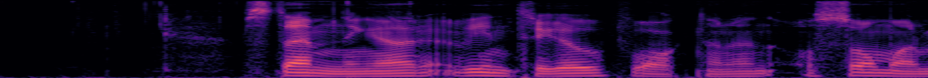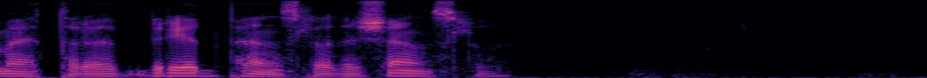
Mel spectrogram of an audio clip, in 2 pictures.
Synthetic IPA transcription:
st̪ɛmnɪŋaɾvɪnt̪ɾɪɡaɵpːvɑːknad̪ənɔsɔmːaɾmɛːt̪ʰaɾəbɾeːd̪̚pʰɛnslad̪əɕɛnslʊɾ

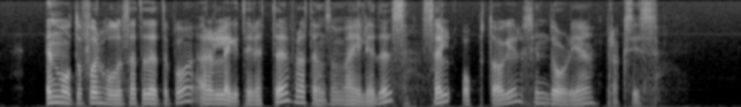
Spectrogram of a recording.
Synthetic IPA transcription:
eːnmoːt̪əɔfɔɾɦɔlːəsæɪt̪ʰɪld̪ɛt̪ːəpʰoːæ̰ɾolɛɡːət̪ʰɪlɾɛt̪ʰːəfɔɾɑt̪̚d̪ɛnsɔmʋæɪleːd̪əssɛlːɔ̰pd̪̥ɑ̰ːɡəɾsɪnd̪oːɭɪ̰əpʰɾɑ̰ksɪ̰s

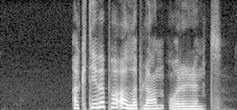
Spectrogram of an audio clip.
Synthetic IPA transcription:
ʔɑkt̪ɪʋəpʰoːʔɑləpʰlɑːno̰ːɾəɾʉnt̪

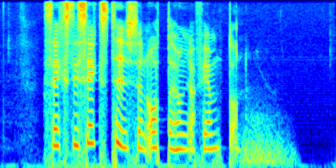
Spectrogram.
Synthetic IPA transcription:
sɛkst̪ɪsɛkst̪ʰʉ̟ːsənʔɔt̪ːaɦɵnd̪ɾafɛmt̪ɔ̰n

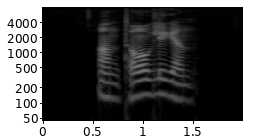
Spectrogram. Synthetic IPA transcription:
ant̪ʰɑːɡlɪɡən

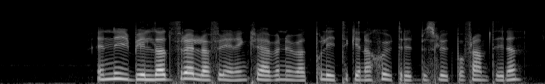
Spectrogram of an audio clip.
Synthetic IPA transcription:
ɛnːyːbɪld̪ad̪fœɾɛld̪ɾafœɾeːnɪŋkʰɾɛːvəɳʉ̟ːat̪̚pʰʊliːt̪ɪkəɳaɧʉ̟ːt̪əɾɛt̪̚bɛslʉ̟ːt̪̚pʰɔfɾamt̪ʰiːd̪ən

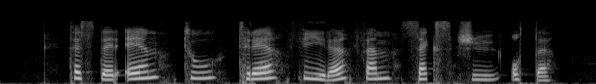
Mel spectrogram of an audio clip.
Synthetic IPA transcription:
t̪ʰɛst̪əɾʔeːnt̪ʰuːt̪ʰɾeːfiːɾəfɛmsɛksʃʉːʔɔt̪ə

